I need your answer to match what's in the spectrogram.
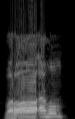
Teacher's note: رو موٹا ہوگا، رو کے بعد الف ہے، الف پر مد ہے، لمبا کریں گے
